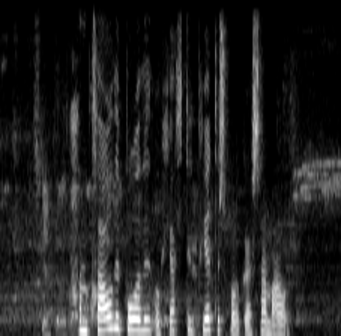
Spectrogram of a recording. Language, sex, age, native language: Icelandic, female, 30-39, Icelandic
